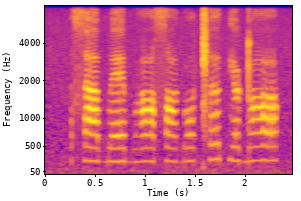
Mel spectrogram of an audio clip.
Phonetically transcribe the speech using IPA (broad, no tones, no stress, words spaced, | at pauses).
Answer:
sabɛbʱɑ sˤɑɡɔǁəpʲɒ ɖɑ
